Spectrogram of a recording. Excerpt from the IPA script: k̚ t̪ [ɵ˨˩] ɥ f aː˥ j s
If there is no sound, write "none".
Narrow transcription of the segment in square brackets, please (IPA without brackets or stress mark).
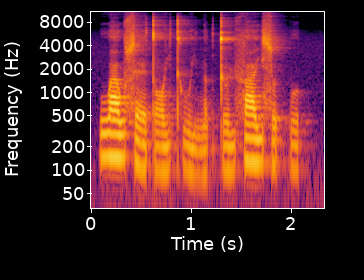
ɵ˨˥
